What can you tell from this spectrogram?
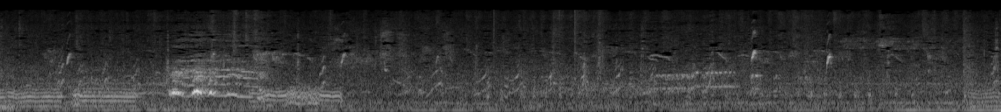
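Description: Fowl clucking and calling: a run of pitched calls in the first few seconds, loudest about two seconds in, then fainter short high calls.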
